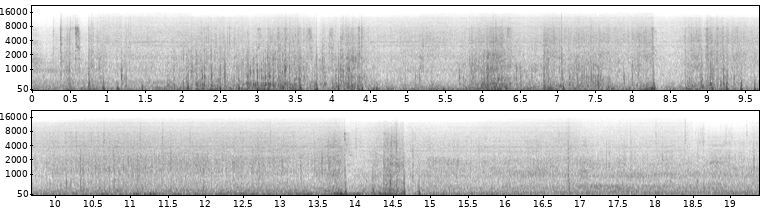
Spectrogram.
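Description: Trek Fuel EX full-suspension mountain bike ridden over dirt singletrack: steady tyre and wind noise with frequent knocks and rattles from the bike over bumps.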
